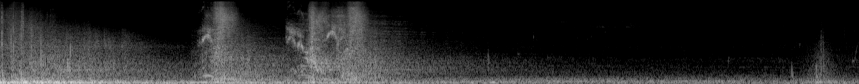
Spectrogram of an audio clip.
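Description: The Confringo explosive fire spell in Hogwarts Legacy bursts with a loud opening boom, then two sharp whooshing blasts follow, fading into a low rumbling tail and a faint final crack.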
